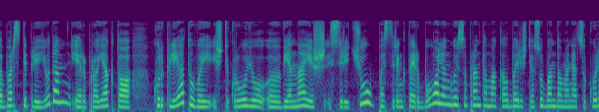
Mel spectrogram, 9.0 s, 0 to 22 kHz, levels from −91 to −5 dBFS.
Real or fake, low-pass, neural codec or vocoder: real; 9.9 kHz; none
